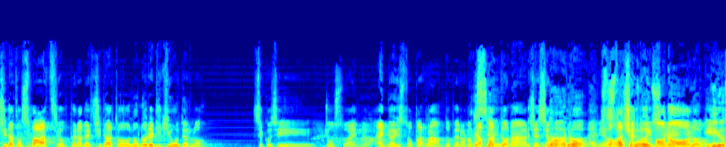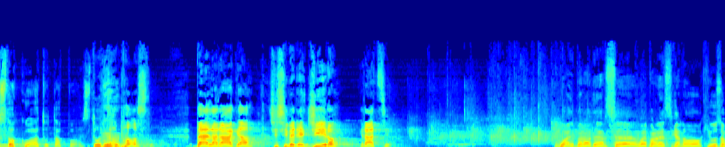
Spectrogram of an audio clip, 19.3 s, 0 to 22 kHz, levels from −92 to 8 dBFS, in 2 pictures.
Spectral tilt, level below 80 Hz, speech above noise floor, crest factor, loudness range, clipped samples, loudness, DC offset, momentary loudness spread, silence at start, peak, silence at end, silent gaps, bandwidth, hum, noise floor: -4 dB/octave; -72 dBFS; 36 dB; 22 dB; 10 LU; under 0.1%; -24 LUFS; under 0.1%; 20 LU; 0 s; -4 dBFS; 0 s; none; 16 kHz; none; -62 dBFS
